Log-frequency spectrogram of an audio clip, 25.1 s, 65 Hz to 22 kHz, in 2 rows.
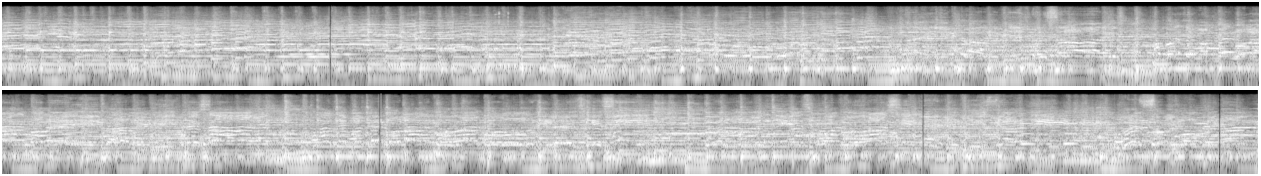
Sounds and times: Music: 0.0 - 25.1.

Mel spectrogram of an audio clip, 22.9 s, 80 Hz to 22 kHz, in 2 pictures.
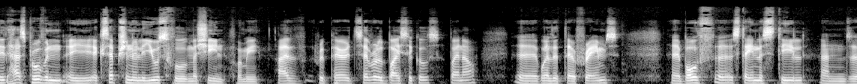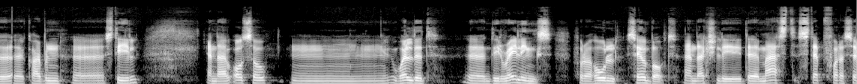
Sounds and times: Speech: 0.0 - 8.3, 8.9 - 13.4, 14.2 - 22.8.

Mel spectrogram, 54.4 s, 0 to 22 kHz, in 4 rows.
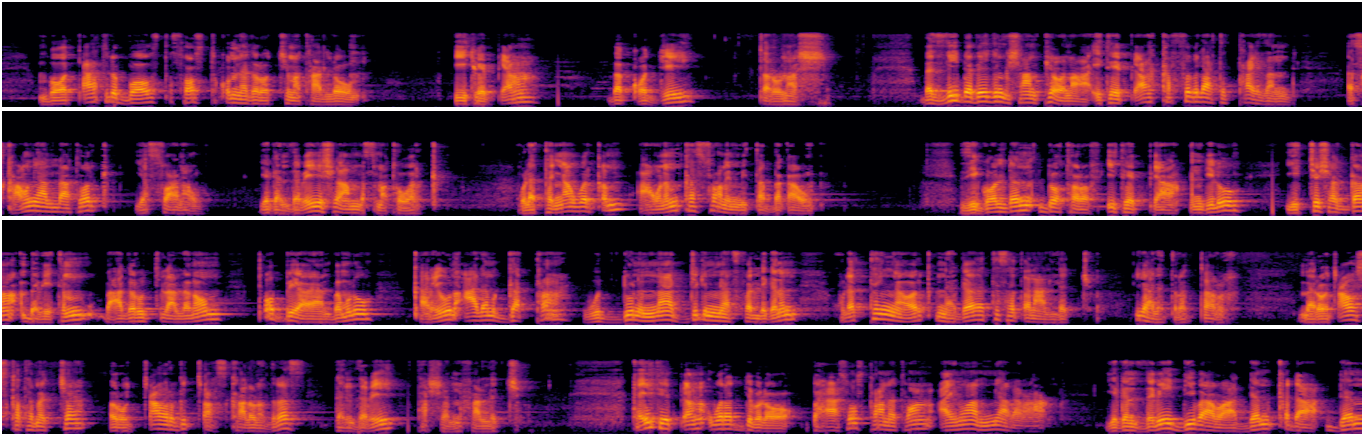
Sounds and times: Speech: 0.4 - 3.6, 4.6 - 7.0, 7.6 - 8.3, 9.2 - 12.9, 13.5 - 15.6, 16.2 - 18.0, 18.8 - 21.8, 23.1 - 39.6, 40.2 - 46.1, 47.0 - 54.4.

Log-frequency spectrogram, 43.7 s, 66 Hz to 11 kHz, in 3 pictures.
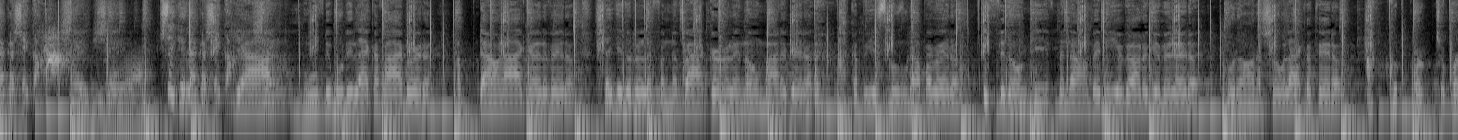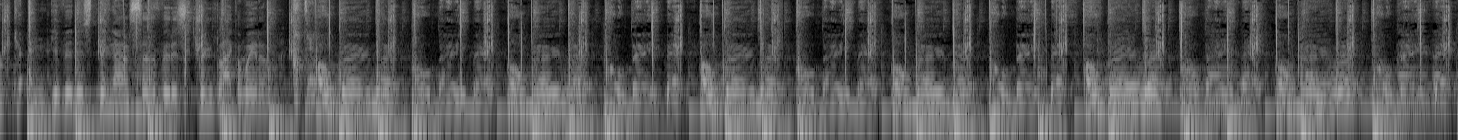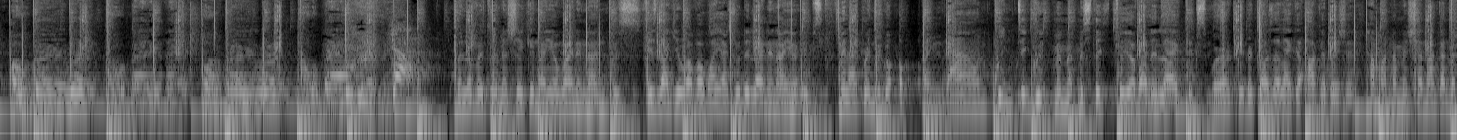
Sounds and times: Music: 0.0 - 43.7.

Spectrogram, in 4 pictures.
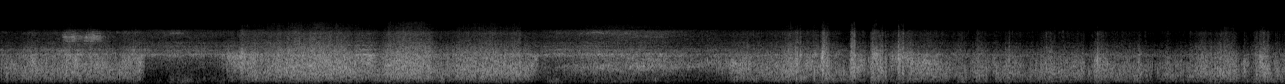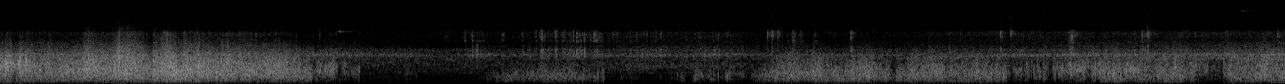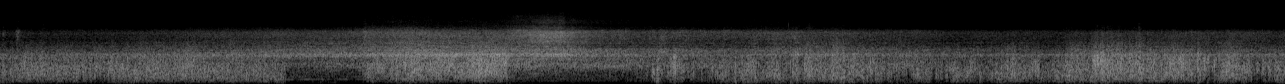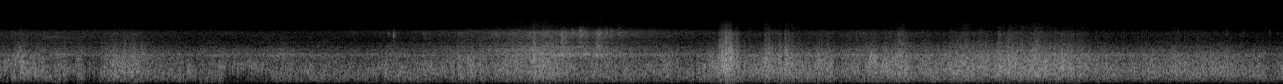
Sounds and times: Vehicle: 0.0 - 51.3.

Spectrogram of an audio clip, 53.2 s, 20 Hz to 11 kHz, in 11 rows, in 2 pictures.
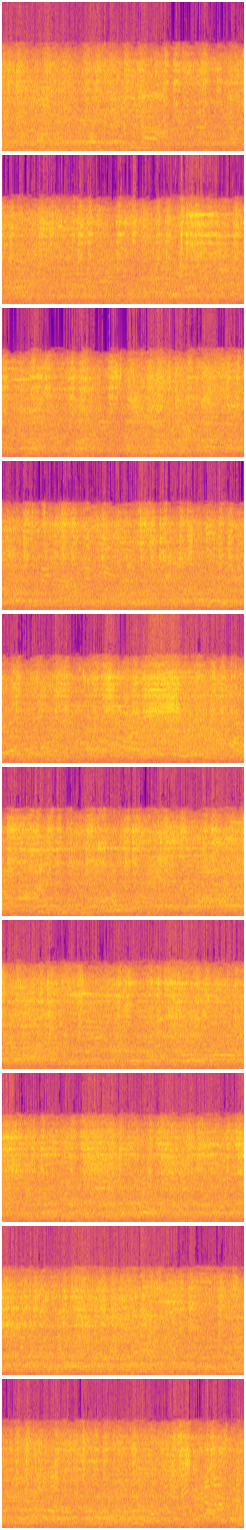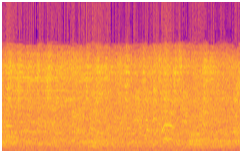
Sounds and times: Music: 0.0 - 53.1.

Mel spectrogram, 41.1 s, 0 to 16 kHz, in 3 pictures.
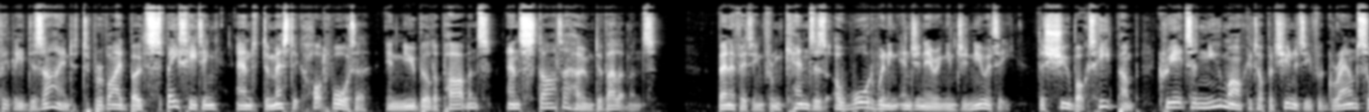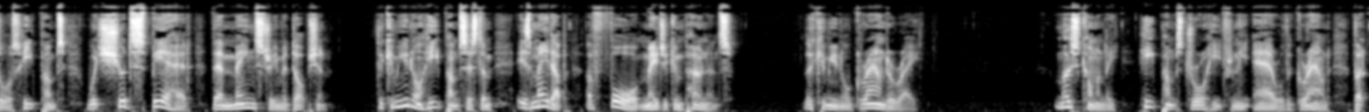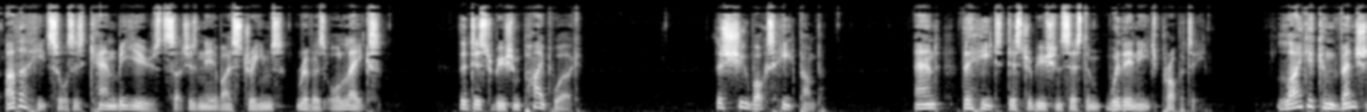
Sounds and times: Speech: 0.0 - 21.1, 21.7 - 23.0, 24.2 - 31.3, 32.0 - 33.2, 34.5 - 35.7, 36.5 - 39.5, 40.2 - 41.0.

